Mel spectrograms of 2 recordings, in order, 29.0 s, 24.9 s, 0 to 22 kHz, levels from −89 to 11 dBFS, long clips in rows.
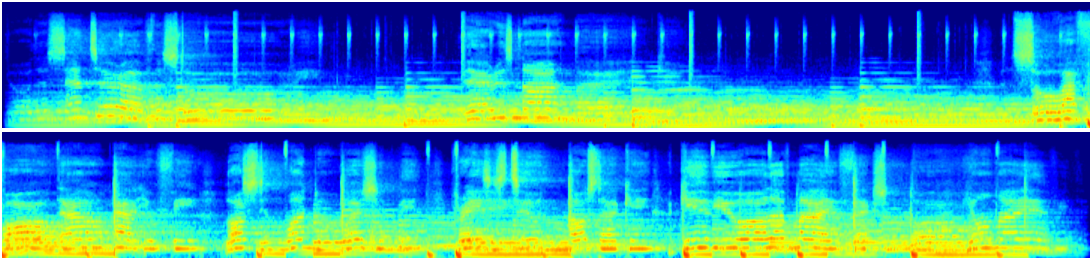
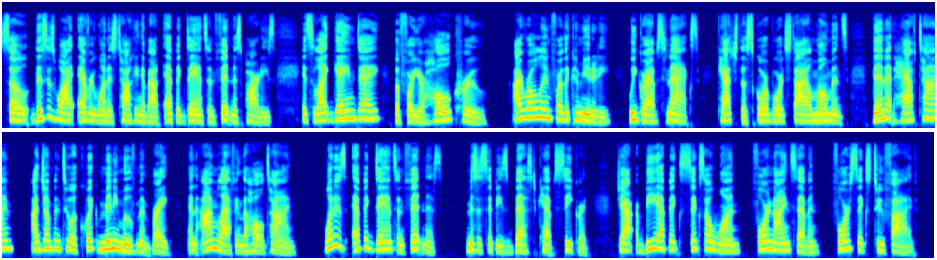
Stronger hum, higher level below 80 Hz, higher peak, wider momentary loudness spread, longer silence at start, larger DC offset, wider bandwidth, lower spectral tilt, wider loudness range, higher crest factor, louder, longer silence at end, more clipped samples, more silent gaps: neither; first, -28 dBFS vs -72 dBFS; about the same, -2 dBFS vs -4 dBFS; about the same, 11 LU vs 9 LU; first, 0.15 s vs 0 s; neither; about the same, 16.5 kHz vs 16 kHz; first, -6 dB/octave vs -4 dB/octave; first, 8 LU vs 2 LU; about the same, 18 dB vs 22 dB; first, -19 LUFS vs -24 LUFS; about the same, 0.25 s vs 0.3 s; neither; neither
